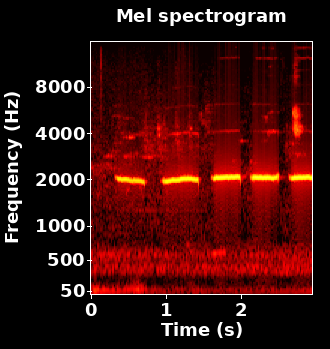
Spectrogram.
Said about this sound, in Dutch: Maar we beginnen met de nachtegaal. Zo klinkt hij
